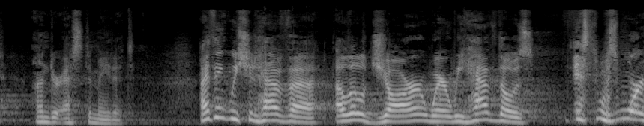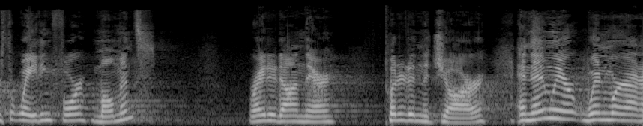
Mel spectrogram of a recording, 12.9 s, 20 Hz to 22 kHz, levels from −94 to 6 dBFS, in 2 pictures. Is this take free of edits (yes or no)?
yes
